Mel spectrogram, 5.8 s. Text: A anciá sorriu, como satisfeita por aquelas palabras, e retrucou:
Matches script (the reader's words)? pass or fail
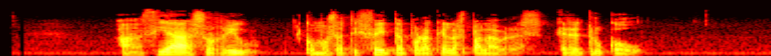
pass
